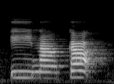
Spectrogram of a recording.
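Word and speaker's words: 田舎: Thực ra đây là một cách đọc đặc biệt đấy. Bình thường là chữ này phải đọc là ta đúng không? Ừ, này đọc là ta đấy.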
